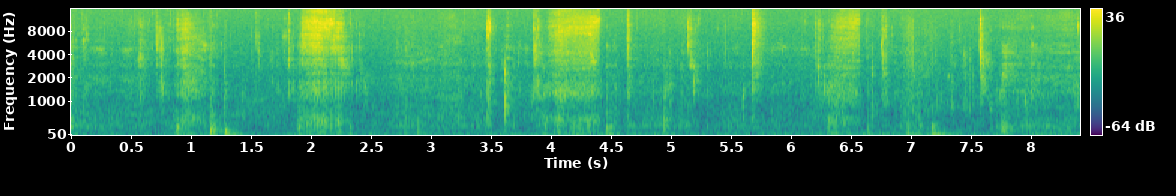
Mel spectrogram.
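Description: Close-miked eating sounds: a man chewing chicken and rice, with many sharp wet mouth clicks and smacks and three longer hissy bursts.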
